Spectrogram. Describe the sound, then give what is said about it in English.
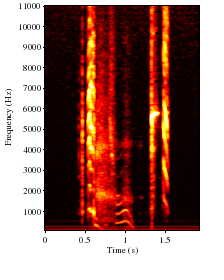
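A Halloween toy ghost pops out of a plastic pumpkin, letting out two bursts of high, squeaky chirps: the first longer and warbling, the second short and sharp, over a faint steady hum. “Well, it's merely the sound of a little ghost popping out of a plastic pumpkin.”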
